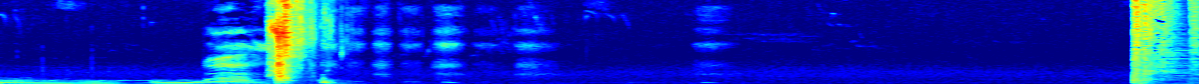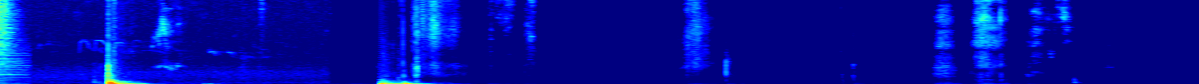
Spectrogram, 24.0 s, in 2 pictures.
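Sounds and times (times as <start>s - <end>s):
axe chops and impacts: 2.7s - 3.5s
dull thud: 13.0s - 13.5s, 15.8s - 16.3s.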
